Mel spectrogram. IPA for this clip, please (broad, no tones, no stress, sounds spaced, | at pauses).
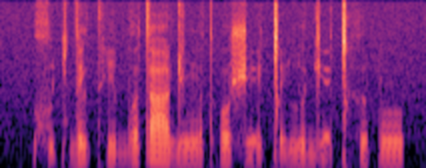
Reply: x ṵ c d ɛ lʲ t̪ʰ i b ɤ t a ɖ i ŋ ɤ t ʔ o ʃ ḛ ǀ ḛ ʎ u ɡʲ ɛ̰ ǀʰ ɯ p u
